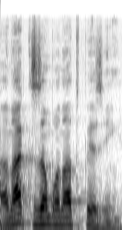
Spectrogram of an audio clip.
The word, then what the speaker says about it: Anax Zambonatto Pezzin: Essa é a pronúncia correta, Anax Zambonato Pezin.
